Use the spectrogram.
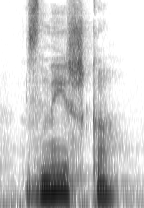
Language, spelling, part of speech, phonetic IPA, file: Ukrainian, знижка, noun, [ˈznɪʒkɐ], Uk-знижка.ogg
- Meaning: discount (reduction in price)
